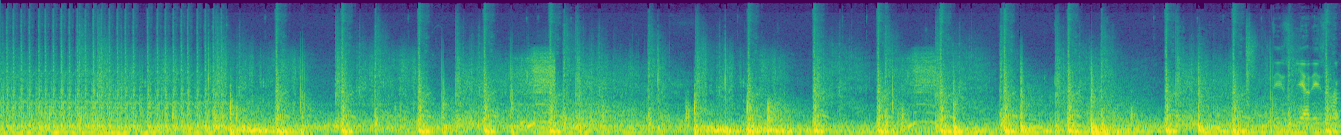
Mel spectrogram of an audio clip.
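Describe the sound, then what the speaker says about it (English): Light rail guns fire in the Starsector space game as rapid, repeated punchy shots and thuds over several bursts, loud and dense, with intermittent impact booms. "These light rail guns are doing a way better job than the original chain guns that I put on there."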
